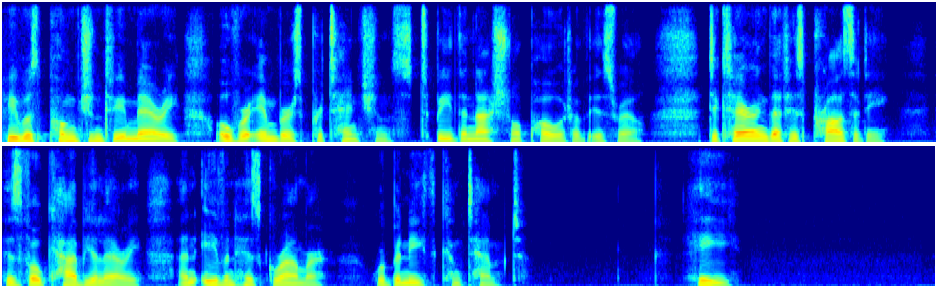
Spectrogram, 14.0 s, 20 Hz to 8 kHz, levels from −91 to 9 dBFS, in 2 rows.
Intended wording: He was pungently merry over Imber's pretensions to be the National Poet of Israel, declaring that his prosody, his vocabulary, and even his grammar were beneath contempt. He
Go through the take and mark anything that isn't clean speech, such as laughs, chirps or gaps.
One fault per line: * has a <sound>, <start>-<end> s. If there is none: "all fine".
all fine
